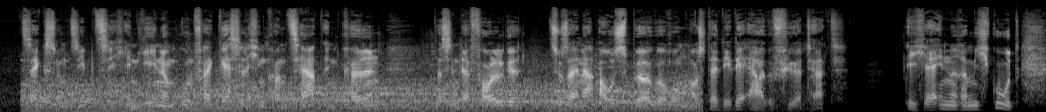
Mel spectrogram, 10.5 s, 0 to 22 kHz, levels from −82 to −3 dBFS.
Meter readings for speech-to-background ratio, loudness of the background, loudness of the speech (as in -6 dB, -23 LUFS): 12.5 dB, -37.0 LUFS, -24.5 LUFS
